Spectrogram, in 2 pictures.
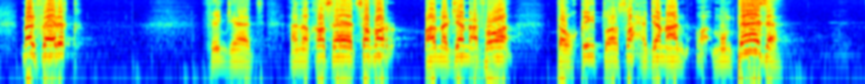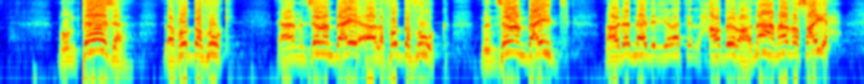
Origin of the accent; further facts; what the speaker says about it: Alexandria, Alexandria Governorate, Egypt; مطار برج العرب عندنا في الإسكندرية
